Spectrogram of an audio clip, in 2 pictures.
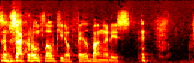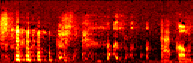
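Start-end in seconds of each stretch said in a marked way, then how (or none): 2.7-5.1 breathy relieved laugh. Acted.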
